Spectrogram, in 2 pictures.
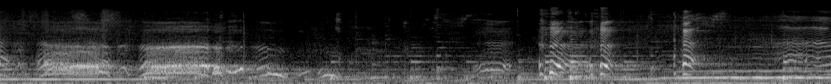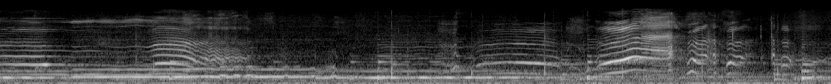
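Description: A baby wails continuously for the whole stretch, its cries rising and falling in pitch with short whimpering breaks, loud, over a steady low hum.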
